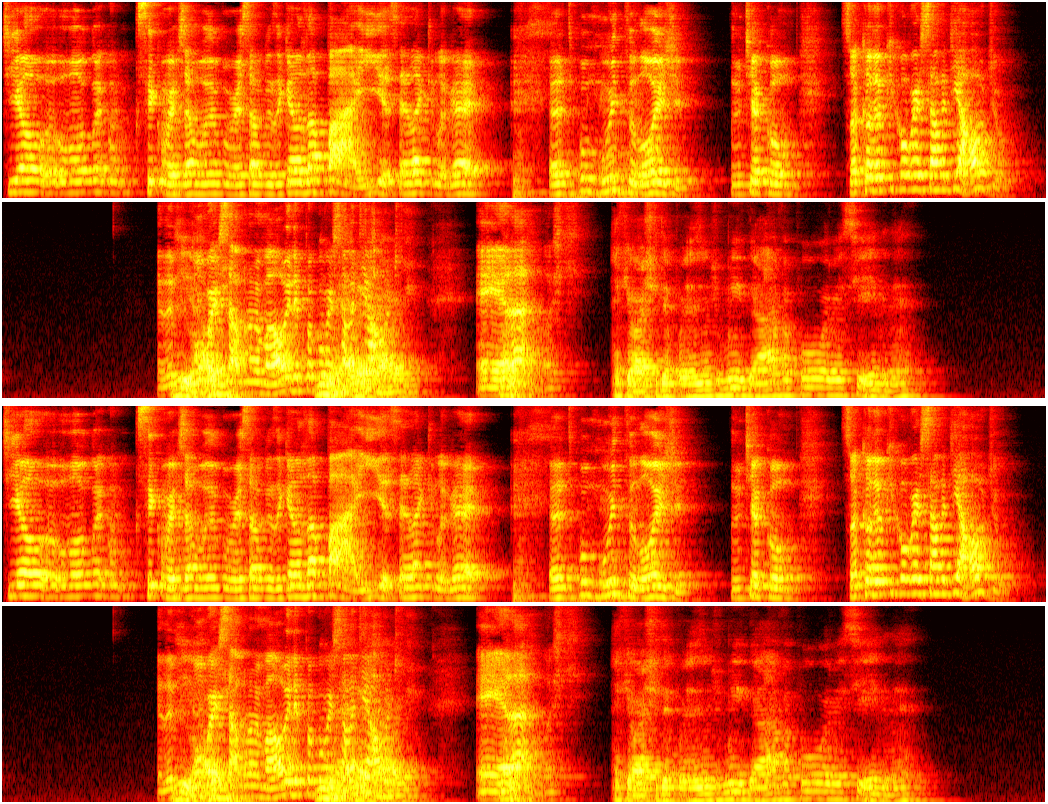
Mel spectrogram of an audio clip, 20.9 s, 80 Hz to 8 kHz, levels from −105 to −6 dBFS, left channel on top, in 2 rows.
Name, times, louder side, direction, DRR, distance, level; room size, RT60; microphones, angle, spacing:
voice 1, 0.0-4.7 5.1-6.8 7.3-8.2 8.4-10.0 12.0-14.3 15.2-16.2, left 2 dB, 5° left, -1 dB, 0.9 m, -24 dB
voice 2, 5.1-6.4 12.1-12.8 13.6-14.5 14.8-14.9 15.4-15.6 16.5-19.6, left 2 dB, 30° left, 1 dB, 0.9 m, -27 dB
8.9 x 3.5 x 5.1 m, 0.66 s
head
